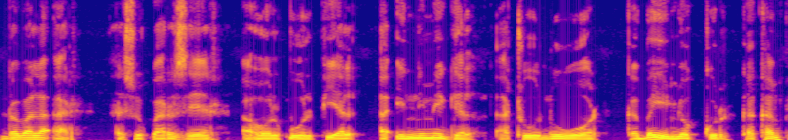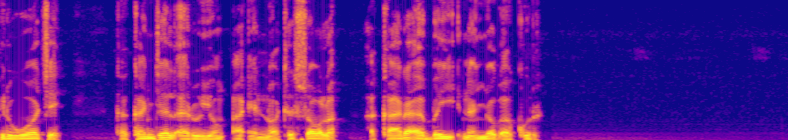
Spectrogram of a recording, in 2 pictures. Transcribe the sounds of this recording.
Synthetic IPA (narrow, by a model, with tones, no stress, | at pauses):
dɔ˦ba˦la˦ʔa˨ɾ | a˨su˨k͡pa˨ɾzɪː˨˦ɾ | a˨ɦɔː˨lk͡poː˨lpɪ˨ɛ˦l | a˨ʔɪ˨nːɪ˦mɪ˦ɡe˨l | a̰˨tʰʊː˨nu˦wɔː˦ɾ | ka˨ba˦ji˨ɲɔ˦ɡ̚ku˦ɾka˨ka˦mpi˨ɾwɔː˦t͡ʃɪ˨ | ka˨ka˦nd͡ʒɛ˦la̰˨ɾo˨jo˦ŋa˨ʔɪ˨nɔ˨tɪ˦sɔ˦ɣlɔ˨ | a˨kʰaː˨ɾa˦a˨ba˦ji˨na˨ɲɔ˦ɡa˨ku˦ɾ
